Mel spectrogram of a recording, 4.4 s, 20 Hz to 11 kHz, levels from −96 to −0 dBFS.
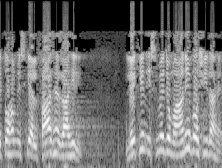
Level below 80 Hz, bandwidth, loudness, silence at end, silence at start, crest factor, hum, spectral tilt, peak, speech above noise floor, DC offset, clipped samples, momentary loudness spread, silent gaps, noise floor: -44 dBFS; 11 kHz; -8 LUFS; 0 s; 0 s; 10 dB; none; -2.5 dB/octave; 0 dBFS; 33 dB; under 0.1%; 1%; 5 LU; none; -42 dBFS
